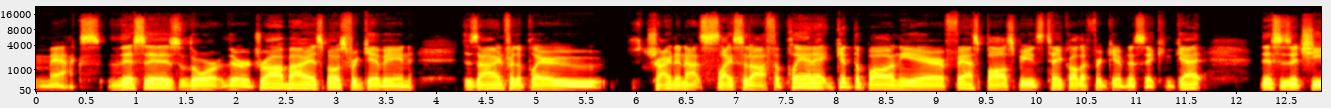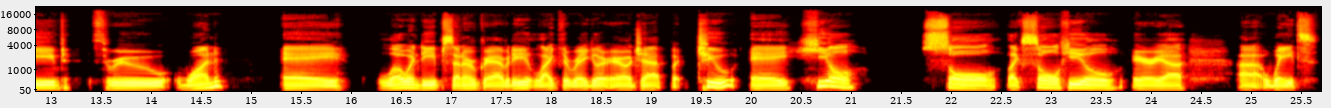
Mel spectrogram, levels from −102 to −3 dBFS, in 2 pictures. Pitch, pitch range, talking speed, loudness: 105 Hz, 100-120 Hz, 150 wpm, -22 LUFS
